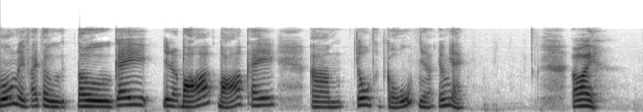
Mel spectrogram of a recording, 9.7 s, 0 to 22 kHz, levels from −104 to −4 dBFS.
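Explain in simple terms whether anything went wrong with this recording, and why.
Nothing went wrong here.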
